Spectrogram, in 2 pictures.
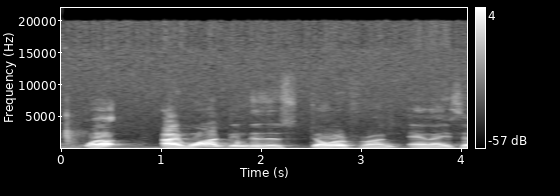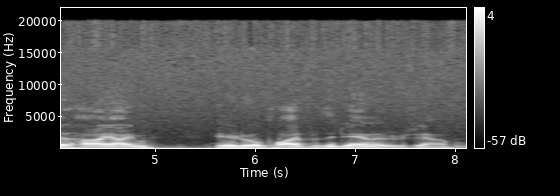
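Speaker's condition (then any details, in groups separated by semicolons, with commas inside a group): Cerebral palsy; since birth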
